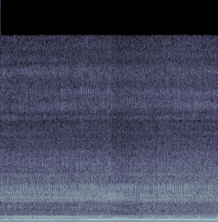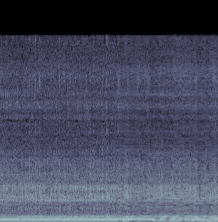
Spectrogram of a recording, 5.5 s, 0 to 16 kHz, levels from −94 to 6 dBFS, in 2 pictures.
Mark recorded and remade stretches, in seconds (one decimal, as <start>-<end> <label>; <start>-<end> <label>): 0.0-4.2 recorded; 4.2-5.5 remade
